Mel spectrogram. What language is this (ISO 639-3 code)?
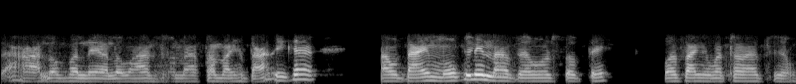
snd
